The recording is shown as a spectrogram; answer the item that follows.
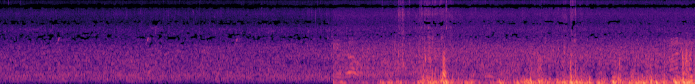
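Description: Shallow stream water running steadily, then from about four seconds in, loud irregular rumbling buffets of wind on the microphone over the water.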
